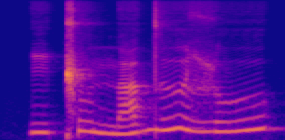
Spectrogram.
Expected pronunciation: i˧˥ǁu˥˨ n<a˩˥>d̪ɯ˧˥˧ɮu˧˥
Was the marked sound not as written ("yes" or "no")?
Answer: no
